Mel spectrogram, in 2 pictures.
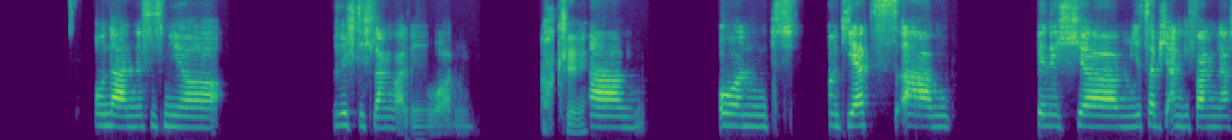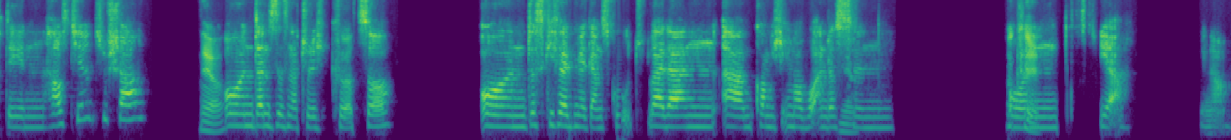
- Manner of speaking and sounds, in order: laughing while speaking: "Okay"
- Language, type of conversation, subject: German, unstructured, Was war deine aufregendste Entdeckung auf einer Reise?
